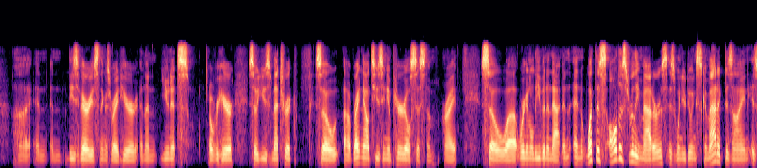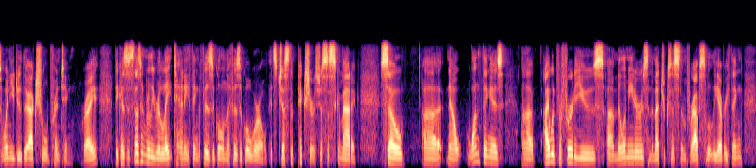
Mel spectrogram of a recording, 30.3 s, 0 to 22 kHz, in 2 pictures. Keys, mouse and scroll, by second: 2.1 click, 24.5 click.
